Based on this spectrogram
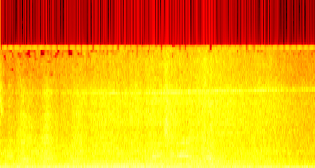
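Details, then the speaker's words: Mini lathe machining a rod (brass per description): a chamfer cut caught and stalled the motor, which froze and hummed while energized until the power switch was hit; afterward the lathe was dead, with the controller failed. "when it caught and it stalled the laid out the motor froze like hear it humming and I hit power switch as fast as I could"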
